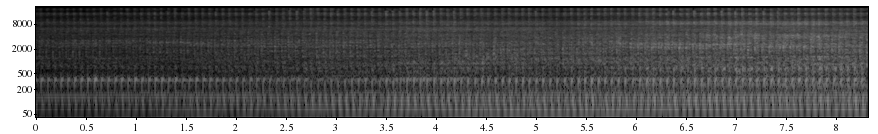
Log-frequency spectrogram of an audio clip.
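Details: 2015 BS3 KTM RC 390, second owner, about 9,000 km, no oil leaks: crisp, evenly spaced single-cylinder beats climbing as revs build, with no rattle or knock. Clean, healthy engine.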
